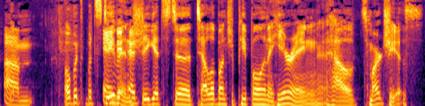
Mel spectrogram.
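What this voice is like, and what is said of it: Sarcastic tone. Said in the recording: “you're being sarcastic”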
